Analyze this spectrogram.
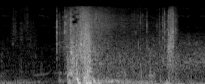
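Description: A gunshot rings out nearby.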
